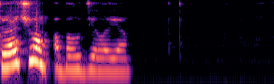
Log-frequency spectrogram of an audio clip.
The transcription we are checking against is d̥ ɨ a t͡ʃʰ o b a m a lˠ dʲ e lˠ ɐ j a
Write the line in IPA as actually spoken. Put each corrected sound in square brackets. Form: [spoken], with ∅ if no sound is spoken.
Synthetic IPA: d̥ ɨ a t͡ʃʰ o [m] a [b] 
